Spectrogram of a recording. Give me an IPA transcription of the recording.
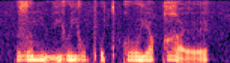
zʌmḭjɯ jopʼutkojuq ʁɛ̰

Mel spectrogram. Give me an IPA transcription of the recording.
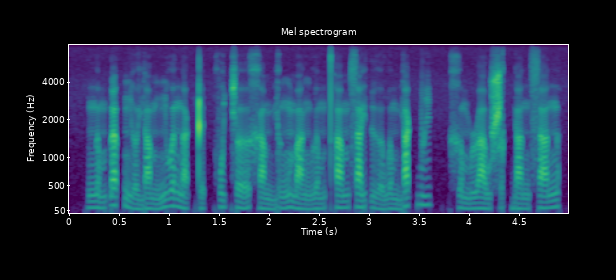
nə˨˩˦mɗa˦˥t̚ɲəː˨˩ja˨˩m ɲu˧ə̯ na˨˩k̚ʈe˨˩t̚fo˧ cəː˨˩˦ xa˨˩mjə˨˩˦ŋma˨˩ŋ lə˨˩˦mt̪ʰa˧m sa˧˥jɗɨ˨˩ə̯ wə˨˩mja˦˥k̚vi˦˥k̚ | xə˨˩mɹa˨˩w ʂə˨˩k̚ja˨˩nsa˧˥n

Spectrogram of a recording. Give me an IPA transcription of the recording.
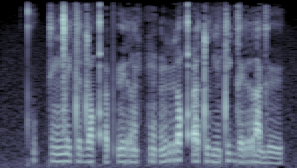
kʷʰikːɛŋ͡ǀitɛ doːqʼɨpʼɨː rãkːũʔũ ru qʼɨːtuɡẽ tiɡɘː raɡɨː

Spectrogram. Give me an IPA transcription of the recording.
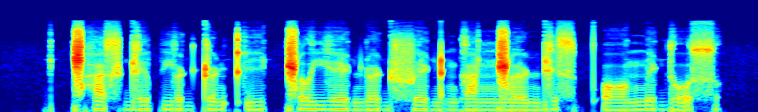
ǁʰasɖepjʊɖ ʈʊɳkʼiǁʊ jeɖɳœɖ feɖŋɡaŋ͡ǁœɳɖis pʼɔn̪iɖ ɾos

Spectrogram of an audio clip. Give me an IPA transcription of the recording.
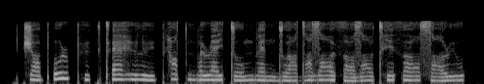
t͡ʃɒpʼoɹ pʰʉktʼæɦʉ lʉy̯pʰitˤmbʉɹæi̯ tombæ ndoɹdˤʉzˤiɹ θɒzˤiu̯tʰeθɒɹ sˤiɹʉu̯

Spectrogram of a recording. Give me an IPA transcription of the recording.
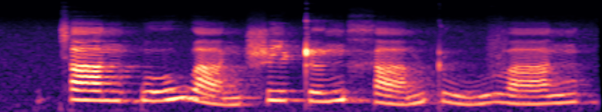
ca˧ŋɓo˧˥wa˨˩˨ŋ ʂi˧ʈə˧˥ŋxa˨˩˦m ʈu˨˩˦va˧˥ŋ

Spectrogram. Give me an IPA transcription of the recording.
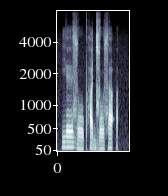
je˦ɪ̯zo˨ʊ̯pʰä̰˦˨ d͡ʑo˨ʊ̯sä˦ʔ

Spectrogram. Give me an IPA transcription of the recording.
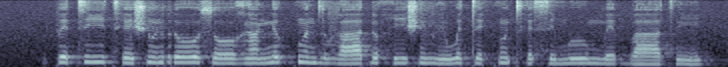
pe˦t͡siː˦tʰe˨˦ʃũ˦ roː˦ soː˨ ɣã˨ŋɛ˦kʷã˦dʊ˨ vaː˨˦ɗʊ˦ hiː˦ʃĩ˦vĩ˨ wɪ˦te˨kũ˦tʰɪ˨ si˨muː˦ me˨˦ baː˨t͡sĩ˨

